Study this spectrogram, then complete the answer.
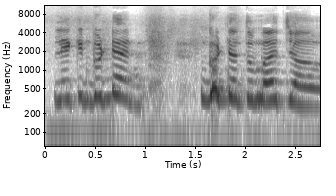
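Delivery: loud, insistent mock begging; mock pleading. Prankster blocking her sister from leaving, loud mock pleading. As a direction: plead noisily, overdoing it, name after name.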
